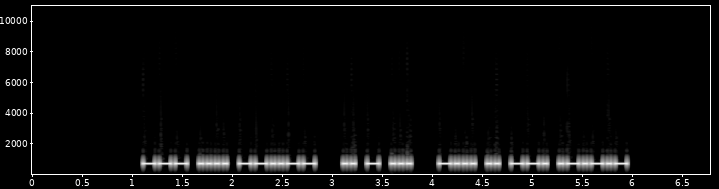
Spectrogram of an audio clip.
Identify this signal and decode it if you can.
Morse code, heard as a keyed tone, about 32 wpm, 700 Hz. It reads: OH, ITS BIG.
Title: Sentences from Top 1000 Words - Review Part 1 - 30wpm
